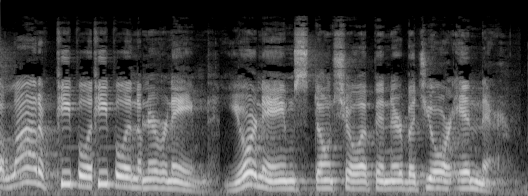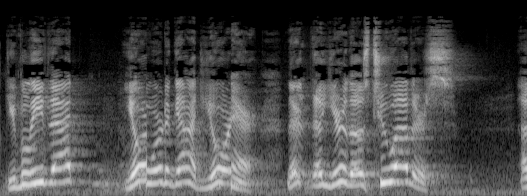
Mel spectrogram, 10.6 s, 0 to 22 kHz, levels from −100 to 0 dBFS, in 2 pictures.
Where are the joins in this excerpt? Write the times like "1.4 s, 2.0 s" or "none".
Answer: 0.9 s, 1.4 s, 2.2 s, 5.2 s, 6.7 s, 7.6 s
